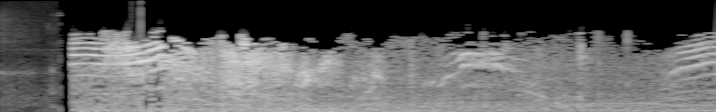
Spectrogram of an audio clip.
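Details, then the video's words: Cats fighting in the street: dense, warbling caterwauls begin abruptly and run on for five seconds as a tangle of overlapping wavering tones, closing with a rising wail. "cats street fights"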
